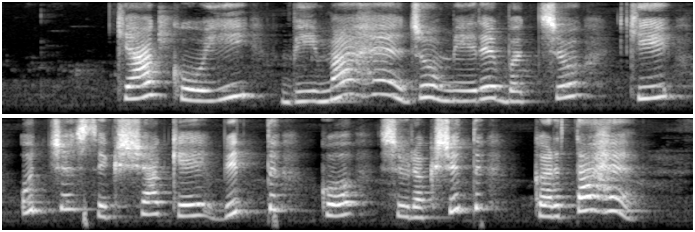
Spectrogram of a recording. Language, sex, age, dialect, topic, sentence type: Hindi, female, 25-30, Marwari Dhudhari, banking, question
